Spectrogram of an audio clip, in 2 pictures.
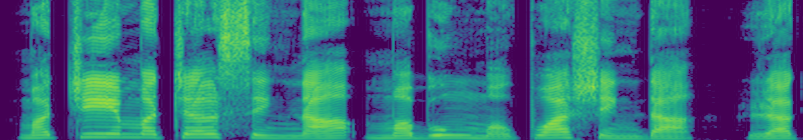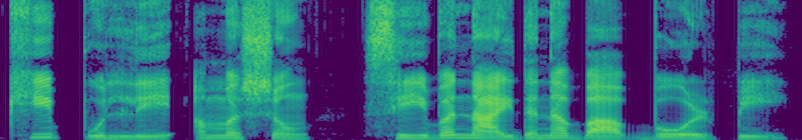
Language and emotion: Manipuri, neutral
